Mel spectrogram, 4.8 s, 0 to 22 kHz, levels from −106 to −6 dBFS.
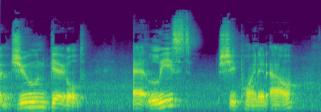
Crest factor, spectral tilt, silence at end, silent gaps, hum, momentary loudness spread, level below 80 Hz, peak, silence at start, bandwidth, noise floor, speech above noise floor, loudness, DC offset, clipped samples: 16 dB; -4 dB/octave; 0.1 s; none; none; 10 LU; -52 dBFS; 0 dBFS; 0 s; 13.5 kHz; -40 dBFS; 25 dB; -16 LUFS; under 0.1%; under 0.1%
